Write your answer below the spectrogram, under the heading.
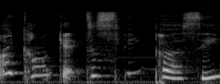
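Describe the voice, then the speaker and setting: A woman's squeaky, extremely high-pitched put-on character voice. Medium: read story.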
